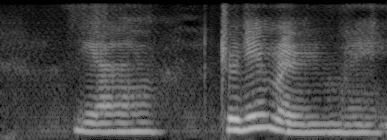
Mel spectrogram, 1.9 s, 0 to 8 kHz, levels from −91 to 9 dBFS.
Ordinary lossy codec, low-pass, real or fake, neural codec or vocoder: none; 7.2 kHz; fake; codec, 16 kHz, 1 kbps, FreqCodec, smaller model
